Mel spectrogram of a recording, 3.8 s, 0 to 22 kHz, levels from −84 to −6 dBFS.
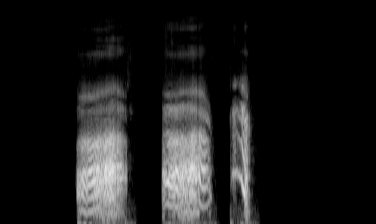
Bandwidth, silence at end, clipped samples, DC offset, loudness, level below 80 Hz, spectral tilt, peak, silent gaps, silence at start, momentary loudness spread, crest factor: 14 kHz; 1.25 s; under 0.1%; under 0.1%; -21 LUFS; -60 dBFS; -5 dB/octave; -2 dBFS; 1.39-1.62 s, 2.21-2.30 s; 0.75 s; 11 LU; 22 dB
